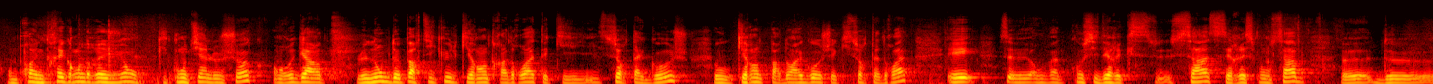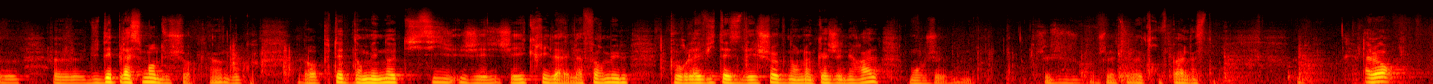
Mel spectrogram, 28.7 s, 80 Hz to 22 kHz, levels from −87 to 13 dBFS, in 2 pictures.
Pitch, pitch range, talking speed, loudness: 145 Hz, 130-160 Hz, 165 wpm, -28 LUFS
